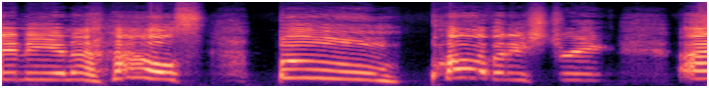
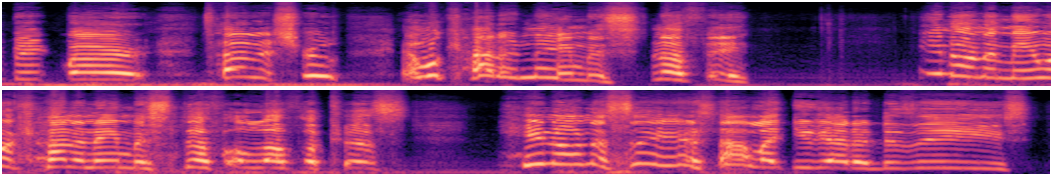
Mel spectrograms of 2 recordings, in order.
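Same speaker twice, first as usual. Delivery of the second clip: ordinary talk, nothing marked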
